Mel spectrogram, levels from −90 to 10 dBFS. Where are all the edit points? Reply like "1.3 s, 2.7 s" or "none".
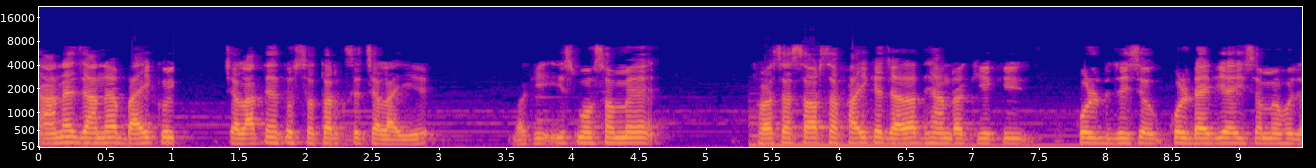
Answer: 1.0 s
